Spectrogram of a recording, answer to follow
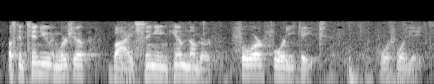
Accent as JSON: {"language": "English", "region": "Michigan", "country": "United States", "moved": "as an adult", "said": "I was kidded a lot about asking if I was from Minnesota because of the way I pronounced some words. And I said, no, I was from Michigan"}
